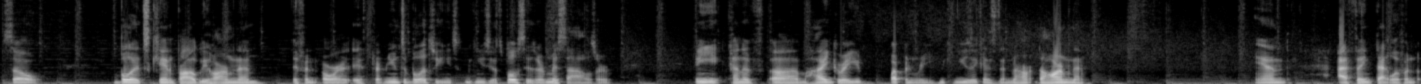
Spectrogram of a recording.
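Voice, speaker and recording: A man's voice: deep voice, fairly even intonation, a little fast, vocal fry, a little mellow, soft background music. A man giving casual, unscripted commentary, rambling along and often repeating and rephrasing himself. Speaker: video creator, narrator.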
